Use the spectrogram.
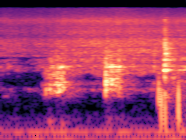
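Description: Cabbage curry being stirred in a pan, with soft scraping strokes and a few sharper clinks of the spoon against the metal over a faint sizzle, close and fairly quiet.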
